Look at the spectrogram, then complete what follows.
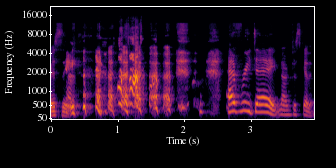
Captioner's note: laughter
